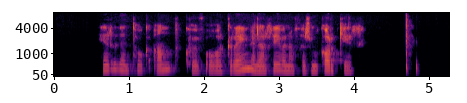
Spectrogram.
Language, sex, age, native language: Icelandic, female, 30-39, Icelandic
